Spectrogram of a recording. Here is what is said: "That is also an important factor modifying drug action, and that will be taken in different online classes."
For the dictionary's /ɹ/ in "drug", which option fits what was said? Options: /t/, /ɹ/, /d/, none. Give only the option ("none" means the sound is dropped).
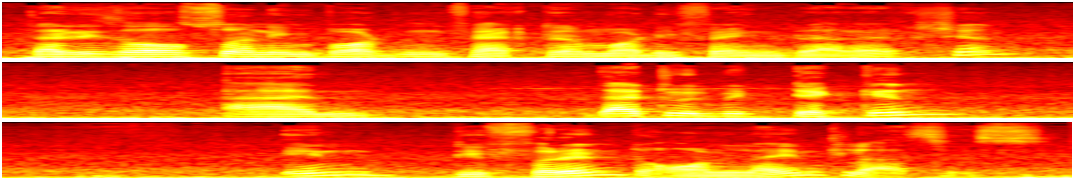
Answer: none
